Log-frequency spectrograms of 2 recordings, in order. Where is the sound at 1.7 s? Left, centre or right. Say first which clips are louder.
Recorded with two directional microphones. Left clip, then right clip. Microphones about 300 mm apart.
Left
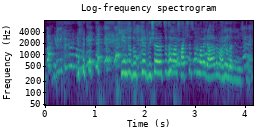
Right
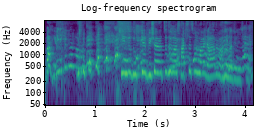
Left 3 dB; centre.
